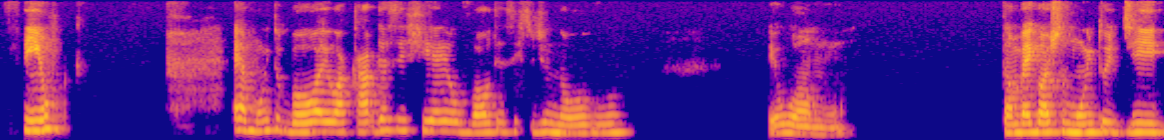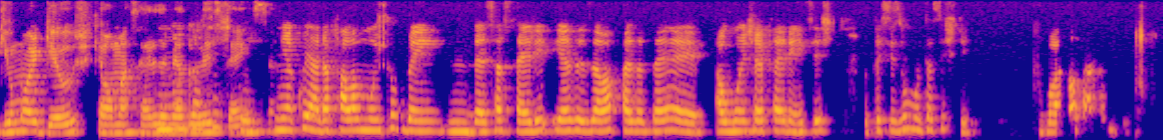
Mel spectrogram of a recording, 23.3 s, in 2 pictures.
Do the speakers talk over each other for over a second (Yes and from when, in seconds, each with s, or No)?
Yes, from 13.2 s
